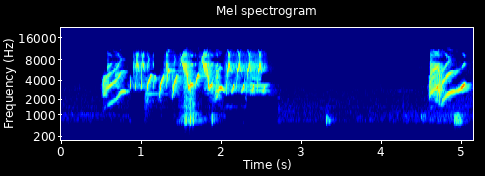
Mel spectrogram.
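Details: Small group of American goldfinches at a backyard mesh feeder, calling while eating; a two-second burst of dense, jumbled high twitters and rapid chatter, then silence and a short closing twitter.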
